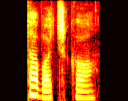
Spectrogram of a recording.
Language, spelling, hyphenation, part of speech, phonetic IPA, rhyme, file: Hungarian, tavacska, ta‧vacs‧ka, noun, [ˈtɒvɒt͡ʃkɒ], -kɒ, Hu-tavacska.ogg
- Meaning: lakelet, pond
